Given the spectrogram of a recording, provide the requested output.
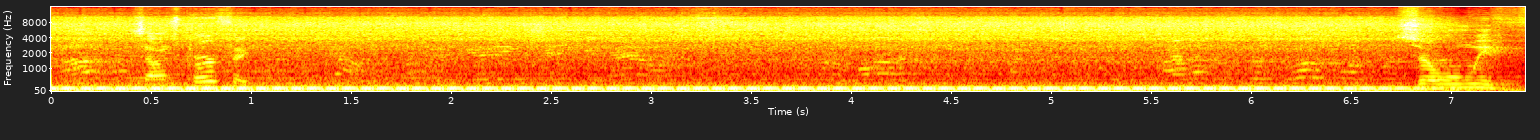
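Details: Red LBZ Duramax diesel being diagnosed for suspected injector wiring hooked up wrong and coolant issues: steady even idle with low regular rumble, no skip or stumble; sounds perfect, though a miss from the driver's-side injector harness was later found.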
